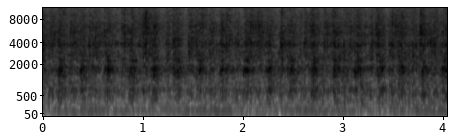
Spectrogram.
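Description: Ice rattling and crashing inside a stainless steel cobbler cocktail shaker, shaken hard in a fast, even rhythm to chill and dilute a mixed drink.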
